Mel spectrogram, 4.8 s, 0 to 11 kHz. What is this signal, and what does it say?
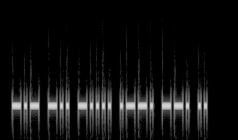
Morse code, heard as a keyed tone, about 21 wpm, 700 Hz. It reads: KD6PGI
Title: USA Call Signs - 6 Characters - Repeated 3x - 20wpm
